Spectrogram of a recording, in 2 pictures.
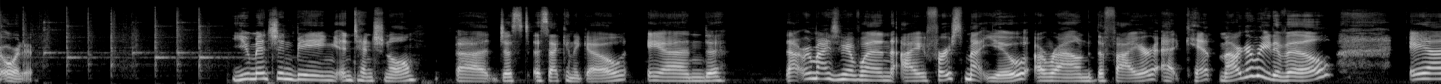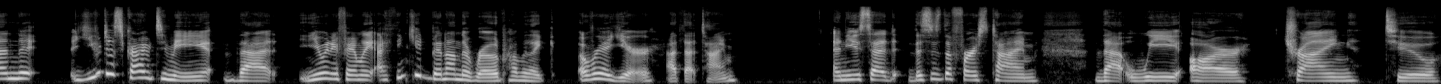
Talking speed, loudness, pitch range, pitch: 135 wpm, -17 LUFS, 165-250 Hz, 195 Hz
